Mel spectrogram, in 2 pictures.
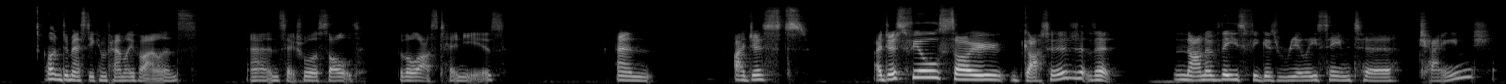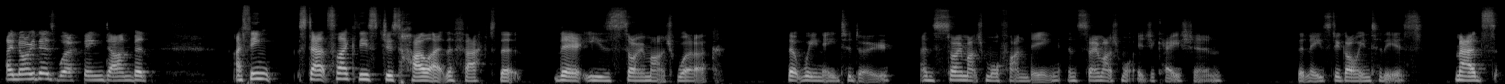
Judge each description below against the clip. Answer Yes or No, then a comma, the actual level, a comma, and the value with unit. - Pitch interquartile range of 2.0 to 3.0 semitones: No, average, 3.8 semitones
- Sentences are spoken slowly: No, average, 145 wpm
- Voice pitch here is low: No, high, 190 Hz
